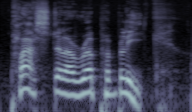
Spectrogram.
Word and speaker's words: Place de la République: Place de la République. I think I said that right. – That's perfect. I thought, it's perfect French there.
